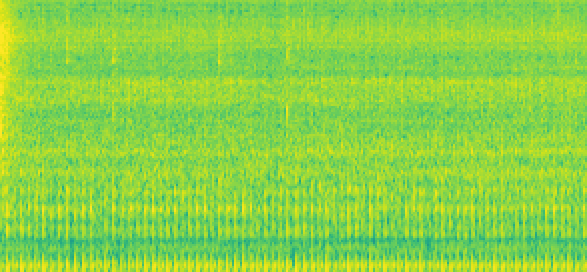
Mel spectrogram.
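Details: Cheap pit bike, warmed up, after fitting a new throttle cable, fuel filter, air filter and spark plug and cleaning the carburettor: steady, even single-cylinder putter at fast idle, consistent beat, no misses or knocks; normal idle.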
